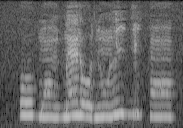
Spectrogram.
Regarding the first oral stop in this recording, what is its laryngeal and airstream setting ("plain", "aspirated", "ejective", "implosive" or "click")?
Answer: plain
